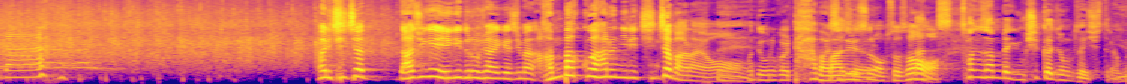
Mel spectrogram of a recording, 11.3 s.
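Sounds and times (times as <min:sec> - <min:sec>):
speech: 0:00.0 - 0:00.9, 0:03.2 - 0:11.2
audience applause: 0:00.0 - 0:05.1.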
